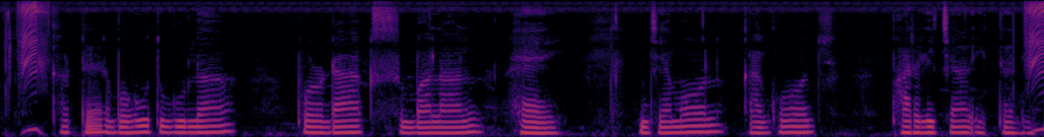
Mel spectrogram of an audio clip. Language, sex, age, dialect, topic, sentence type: Bengali, male, 18-24, Jharkhandi, agriculture, statement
